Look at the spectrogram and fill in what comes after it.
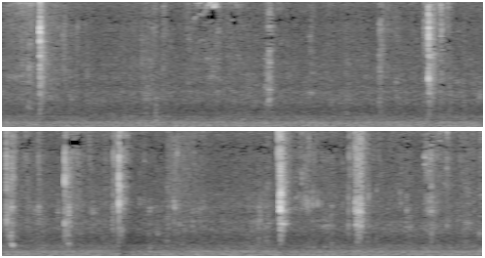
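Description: Chewing and lip-smacking of a man eating fatty pork adobo and rice with his hands: scattered wet smacks and clicks, about eight in all, the sharpest a little before the end. Under them runs a steady low hum.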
